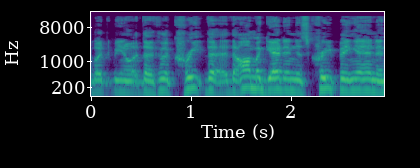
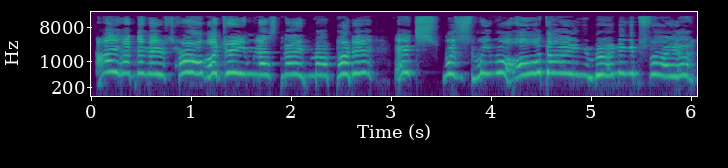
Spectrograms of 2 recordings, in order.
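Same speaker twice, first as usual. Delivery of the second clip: very high, squeaky little dinosaur voice; high falsetto kid, telling a nightmare; little dinosaur child. Acted. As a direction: squeak it out like a distressed tiny dino. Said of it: "little Timmy Dinosaur goes".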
